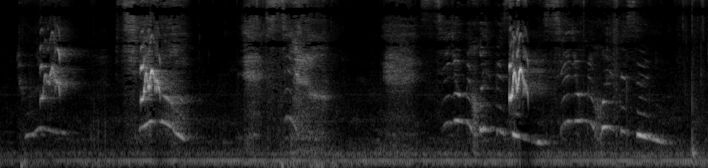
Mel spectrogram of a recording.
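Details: Angry cockatiel, a pet parrot, giving harsh squawks with bright bursts near the top and lower descending glides, several calls spread across the clip, with a steady low hum behind.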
